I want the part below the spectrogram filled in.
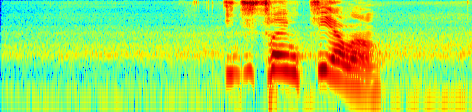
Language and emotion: Russian, angry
